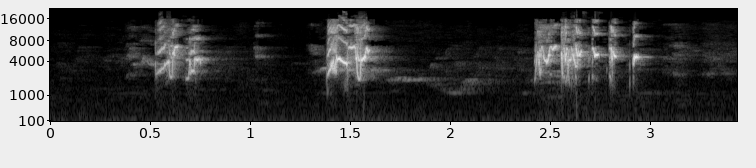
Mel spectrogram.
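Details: Three harsh, shrill chirp bursts from pet lovebirds, the last a rapid stutter of several notes, with a faint thin whistle between.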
